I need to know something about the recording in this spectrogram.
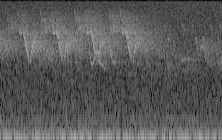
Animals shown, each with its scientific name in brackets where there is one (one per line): Ovenbird (Seiurus aurocapilla)
Red-eyed Vireo (Vireo olivaceus)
